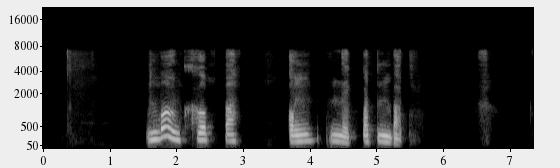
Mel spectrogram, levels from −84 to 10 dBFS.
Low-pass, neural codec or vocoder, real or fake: 7.2 kHz; codec, 44.1 kHz, 2.6 kbps, DAC; fake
